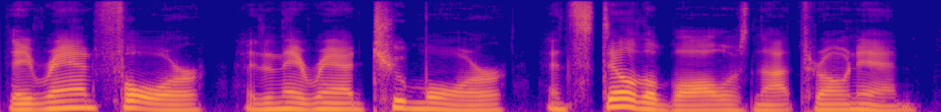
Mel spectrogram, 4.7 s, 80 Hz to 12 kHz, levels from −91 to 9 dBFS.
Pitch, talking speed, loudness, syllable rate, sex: 135 Hz, 215 wpm, -18 LUFS, 4.0 syllables/s, male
